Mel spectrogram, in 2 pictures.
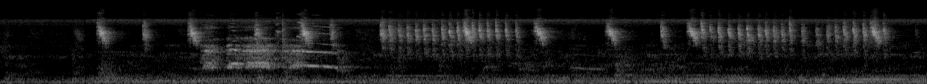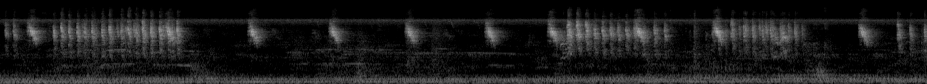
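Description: Many birds chirping, in quick runs of sharp, high chirps with single louder chirps between them, and a lower call about two seconds in.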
